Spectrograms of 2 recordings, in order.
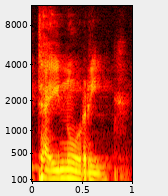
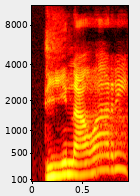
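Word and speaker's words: Ad-Dinawari: Dulu ada ulama dari Arab niku addinawari eh tiang Kediri mausik addinuri jadi dainuri. Dinawari jadi apa? Dainuri. Padahal asale niku dinawari.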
